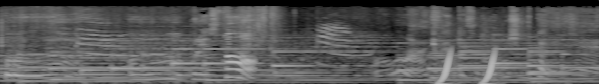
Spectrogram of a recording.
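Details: A domestic cat, a first-time mother who was anxious and carried her kitten to safety, gives short, sharply rising meows over background music and a woman's voice.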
